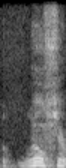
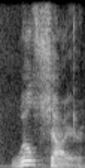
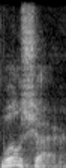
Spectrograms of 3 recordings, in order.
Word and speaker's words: Wilshire: like we know out here, it's Wilshire Boulevard, but being from back east, Wiltshire. Wilshire, yeah, exactly.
